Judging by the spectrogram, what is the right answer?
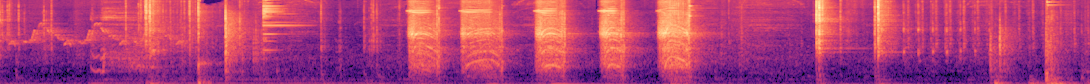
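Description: Small metal parts clicking and clinking as the screws supplied with a GFCI outlet are removed and handled. A run of about six ringing metallic ticks, roughly two a second, comes a little past the middle, with a few sharper clicks near the end.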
